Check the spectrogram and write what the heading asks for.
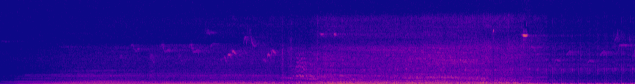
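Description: Motorcycle engines running, rising in pitch as they rev over the first second and a half, then holding steady and getting louder about three seconds in.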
